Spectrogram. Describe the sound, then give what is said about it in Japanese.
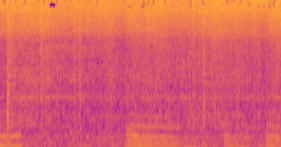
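Bacon fries in a pan with a loud, continuous crackling sizzle, steady throughout, with occasional soft stirring sounds. “ちょっと炒めます。はい、ちょっとベーコンを炒めますね。”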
